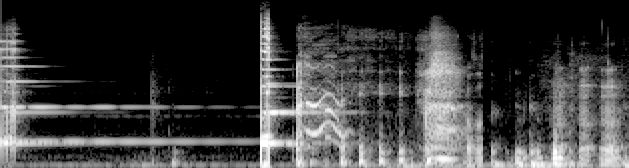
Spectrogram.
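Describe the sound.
Wine glasses of wine made the champagne way, with fermentation in the bottle, clink together in a toast, the first chime ringing out clearly and fading slowly, followed by a second sharp clink as people start talking and laughing.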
